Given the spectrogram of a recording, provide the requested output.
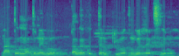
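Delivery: ordinary talk, nothing marked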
